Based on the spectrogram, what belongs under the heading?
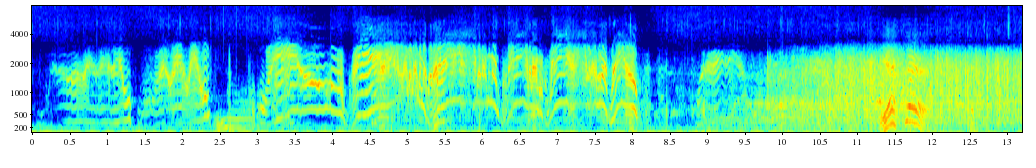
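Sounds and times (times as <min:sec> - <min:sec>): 
steady low hum: 0:00.0 - 0:13.1
vocal imitation of two cats fighting: 0:00.3 - 0:10.7
laughter: 0:09.3 - 0:13.1
speech: 0:11.4 - 0:12.1.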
